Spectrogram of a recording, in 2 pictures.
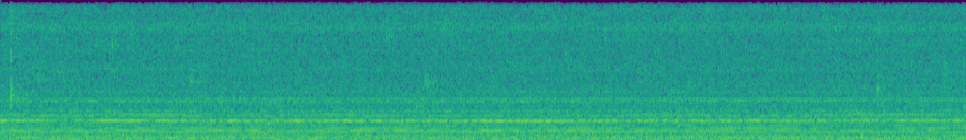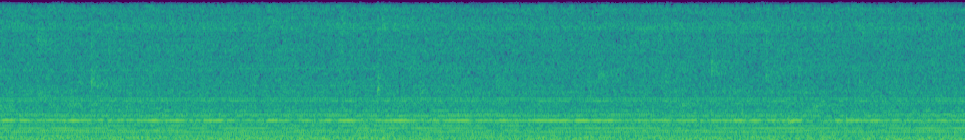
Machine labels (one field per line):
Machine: pump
